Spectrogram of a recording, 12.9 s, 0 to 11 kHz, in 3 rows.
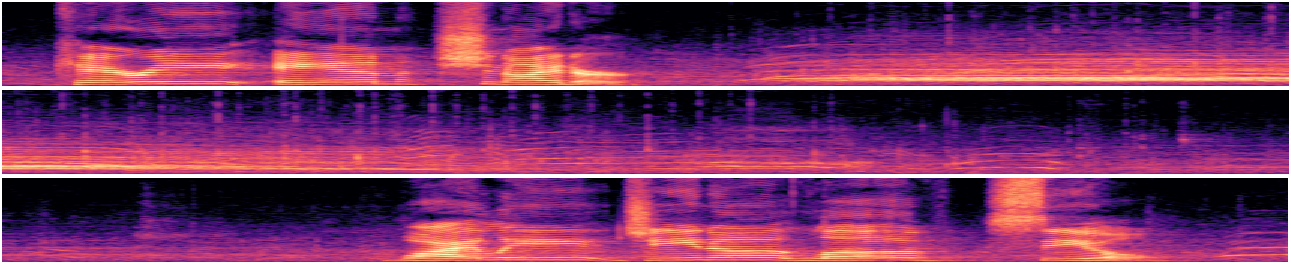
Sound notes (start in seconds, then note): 2.4 attendees cheering; 2.6 attendees applauding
